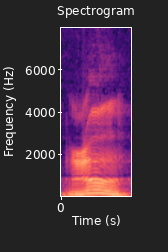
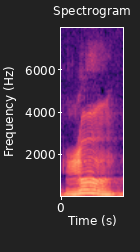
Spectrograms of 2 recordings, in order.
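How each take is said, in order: The two takes are said the same way.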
